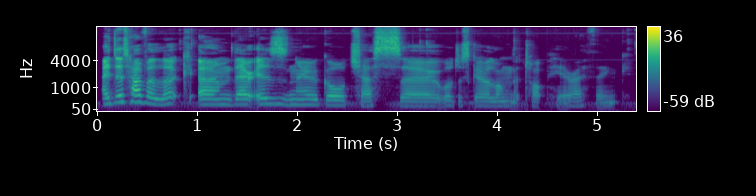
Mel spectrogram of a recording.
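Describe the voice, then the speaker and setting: A woman's voice: mid-range voice, fairly even intonation, normal speed, soft background music. A woman hosting a livestream, chatting casually in a nervous, giggly way. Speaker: livestream host. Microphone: streaming microphone at a desk.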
